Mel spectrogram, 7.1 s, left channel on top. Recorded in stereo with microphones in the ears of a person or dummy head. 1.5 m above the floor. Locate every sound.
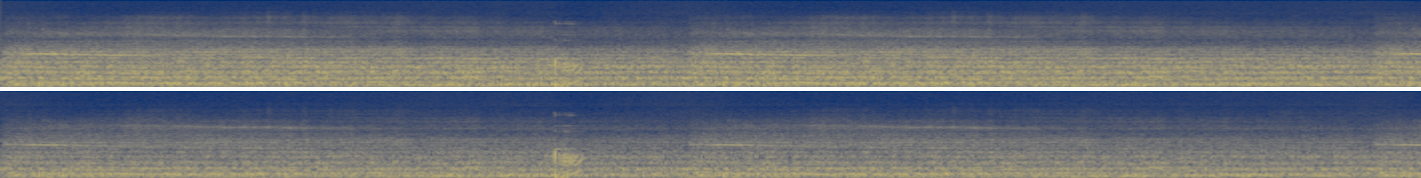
0.0 s an aircraft: 60° left (ahead or behind)
2.8 s a clink: 15° right (ahead or behind)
